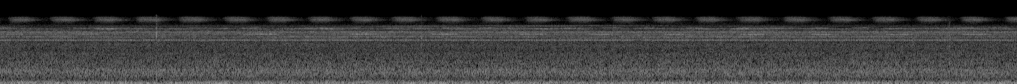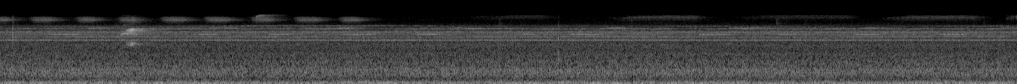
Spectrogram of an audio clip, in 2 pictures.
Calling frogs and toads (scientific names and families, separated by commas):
Dendropsophus minutus (Hylidae)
